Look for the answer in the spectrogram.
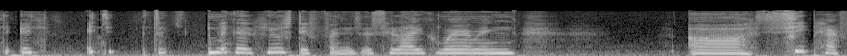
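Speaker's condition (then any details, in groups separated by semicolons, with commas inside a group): Profound deafness, congenital profound hearing loss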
